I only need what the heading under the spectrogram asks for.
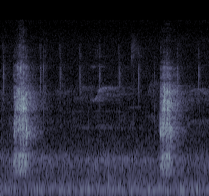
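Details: A toucan gives two rough, croaking calls about two seconds apart, with faint thin bird notes and hiss in between.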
